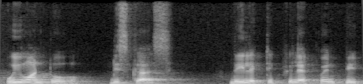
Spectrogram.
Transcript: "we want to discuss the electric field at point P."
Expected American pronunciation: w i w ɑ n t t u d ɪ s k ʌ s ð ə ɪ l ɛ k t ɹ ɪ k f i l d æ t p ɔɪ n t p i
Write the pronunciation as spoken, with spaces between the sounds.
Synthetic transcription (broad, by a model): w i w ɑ n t t u d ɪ s k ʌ s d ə ɪ l ɛ k t ɹ ɪ k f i l ɛ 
